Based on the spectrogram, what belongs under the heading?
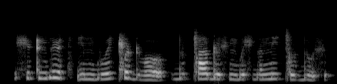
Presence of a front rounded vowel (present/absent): present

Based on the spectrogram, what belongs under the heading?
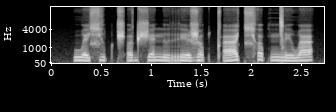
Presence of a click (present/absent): present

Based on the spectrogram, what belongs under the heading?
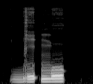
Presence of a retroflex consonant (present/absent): absent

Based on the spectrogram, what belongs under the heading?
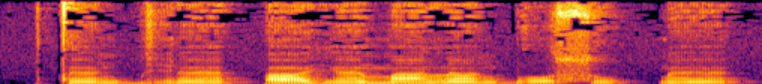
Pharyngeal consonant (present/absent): absent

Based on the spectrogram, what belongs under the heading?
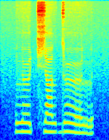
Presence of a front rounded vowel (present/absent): present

